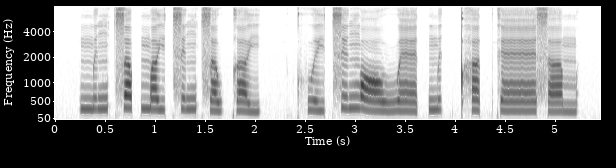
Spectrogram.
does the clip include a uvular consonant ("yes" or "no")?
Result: no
